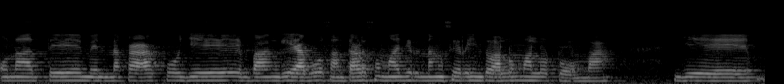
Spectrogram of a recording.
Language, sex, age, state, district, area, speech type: Santali, female, 45-60, Jharkhand, Bokaro, rural, spontaneous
